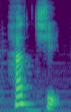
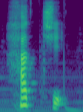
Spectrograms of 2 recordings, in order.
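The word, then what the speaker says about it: はち: apoio Assim espero tem a primeira que é hati hati usado na leitura geral bem simples usa-se na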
